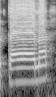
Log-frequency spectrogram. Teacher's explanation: کاف کے بعد الف لگا ہوا ہے تو یہ الف مدہ ہے، آپ نے اس کو ایک الف تک کھینچ کر کانا اس طرح سے ادا کرنا ہے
